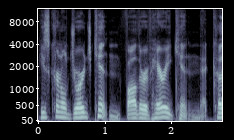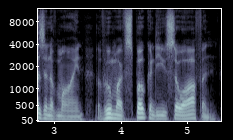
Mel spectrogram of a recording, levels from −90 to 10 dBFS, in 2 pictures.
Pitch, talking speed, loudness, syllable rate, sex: 105 Hz, 220 wpm, -18 LUFS, 5.9 syllables/s, male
